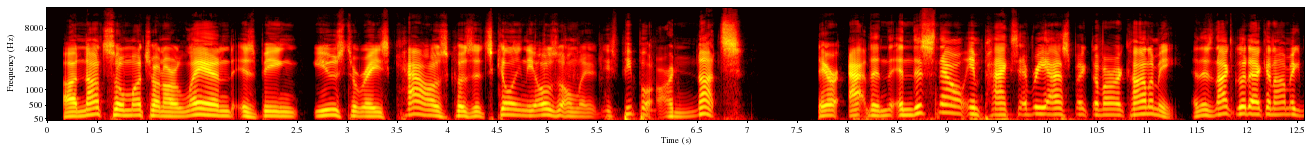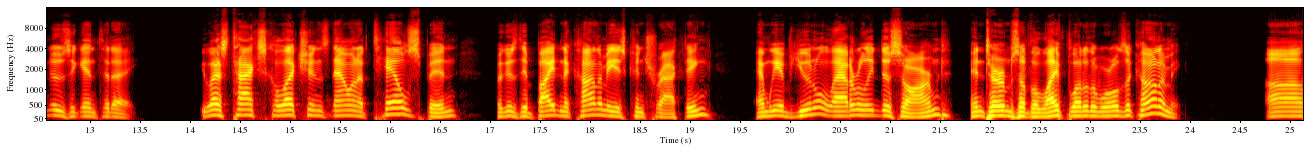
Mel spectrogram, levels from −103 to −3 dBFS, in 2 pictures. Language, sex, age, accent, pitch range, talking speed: English, male, 50-69, American, 135-180 Hz, 170 wpm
